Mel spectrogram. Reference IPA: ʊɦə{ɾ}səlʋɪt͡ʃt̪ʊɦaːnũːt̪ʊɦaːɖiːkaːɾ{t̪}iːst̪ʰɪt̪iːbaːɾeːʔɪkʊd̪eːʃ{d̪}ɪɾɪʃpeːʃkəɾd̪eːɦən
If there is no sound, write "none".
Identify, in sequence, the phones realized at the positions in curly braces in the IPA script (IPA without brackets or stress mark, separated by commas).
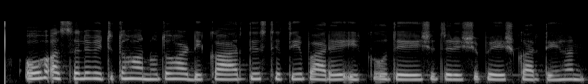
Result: none, d̪, d̪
